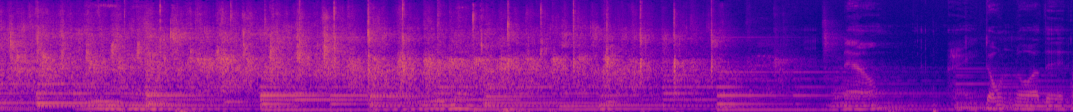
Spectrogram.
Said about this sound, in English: We thank our young folk. Amen, amen. Can we give them a hand clap of praise? Amen.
